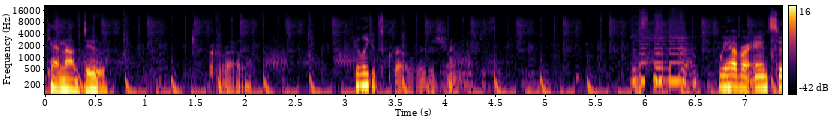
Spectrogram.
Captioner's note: wispering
